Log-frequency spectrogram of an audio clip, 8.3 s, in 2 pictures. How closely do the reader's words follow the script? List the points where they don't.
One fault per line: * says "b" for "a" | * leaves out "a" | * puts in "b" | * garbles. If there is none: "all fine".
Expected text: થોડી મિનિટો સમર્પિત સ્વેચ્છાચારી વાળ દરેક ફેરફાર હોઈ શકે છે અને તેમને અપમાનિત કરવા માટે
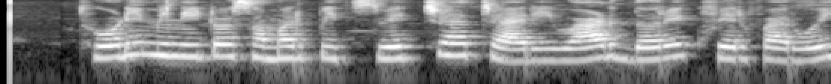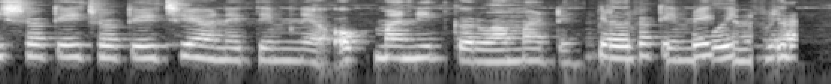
* puts in "શકે"
* garbles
